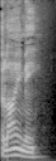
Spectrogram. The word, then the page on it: blimey: British English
